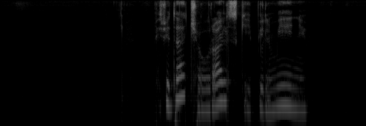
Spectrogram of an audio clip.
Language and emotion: Russian, sad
